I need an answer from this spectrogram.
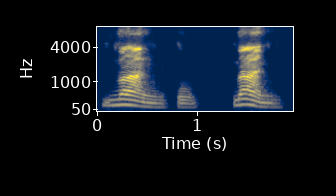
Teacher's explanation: con una a media nasalizada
